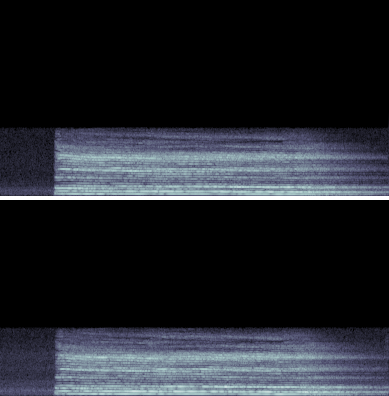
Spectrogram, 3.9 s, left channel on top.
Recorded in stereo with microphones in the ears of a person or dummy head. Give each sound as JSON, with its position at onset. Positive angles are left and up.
{"t": 0.5, "sound": "a scream", "side_deg": 70, "distance_m": 2.5}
